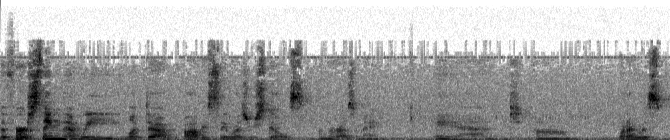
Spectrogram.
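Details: Adult woman speaking; typical speech.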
